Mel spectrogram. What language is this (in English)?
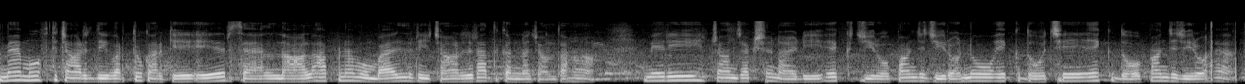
Punjabi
